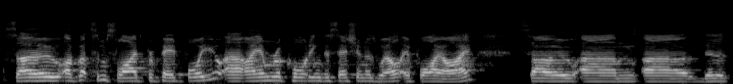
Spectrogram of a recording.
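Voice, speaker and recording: A man's voice: on the high side, little pitch movement, a little slow, highs cut off. A middle-aged Australian man from Sydney, hosting a live coaching webinar in an upbeat, encouraging way, with lots of ums and restarts. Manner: filler-heavy, restarts often, upbeat and encouraging.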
